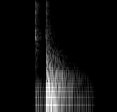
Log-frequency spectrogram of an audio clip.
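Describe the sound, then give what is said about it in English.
A door swings shut with a quick latch click followed by a solid, resonant thud that rings briefly and fades; fairly loud, with no talking. “Why close the door?”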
